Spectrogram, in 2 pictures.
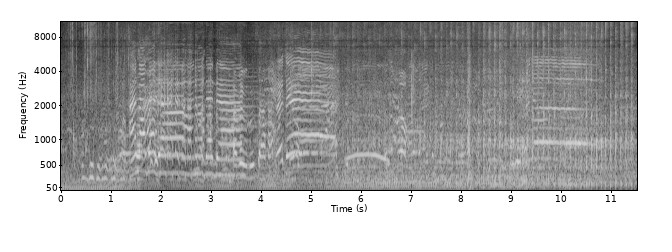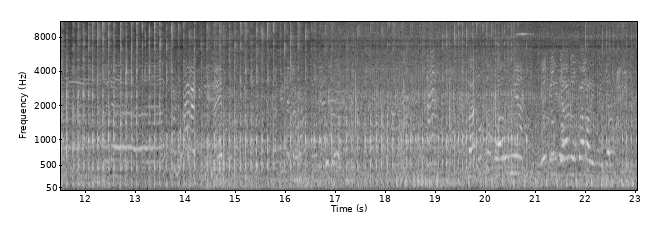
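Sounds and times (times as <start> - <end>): car engine idling: 0.0 - 23.0
people's voices: 0.0 - 23.0.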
